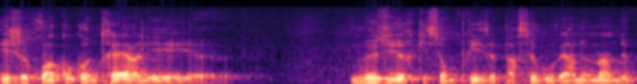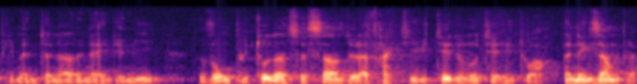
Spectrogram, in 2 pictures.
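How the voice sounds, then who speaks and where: A man with an Aveyron accent speaks at a fairly quick pace in a very deep, low pitch, his tone dark and mellow with ordinary pitch variation. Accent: southern French (Aveyron). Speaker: politician. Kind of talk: video Q&A address. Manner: hesitant, many fillers.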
